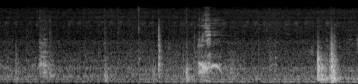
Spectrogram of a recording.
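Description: A car hood creaks and thuds shut.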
